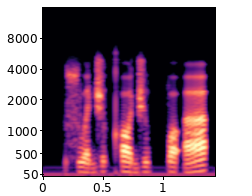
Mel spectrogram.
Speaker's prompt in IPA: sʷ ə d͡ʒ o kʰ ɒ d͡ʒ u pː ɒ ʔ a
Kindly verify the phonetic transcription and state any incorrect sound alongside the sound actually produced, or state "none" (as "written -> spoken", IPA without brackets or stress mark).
ə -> a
